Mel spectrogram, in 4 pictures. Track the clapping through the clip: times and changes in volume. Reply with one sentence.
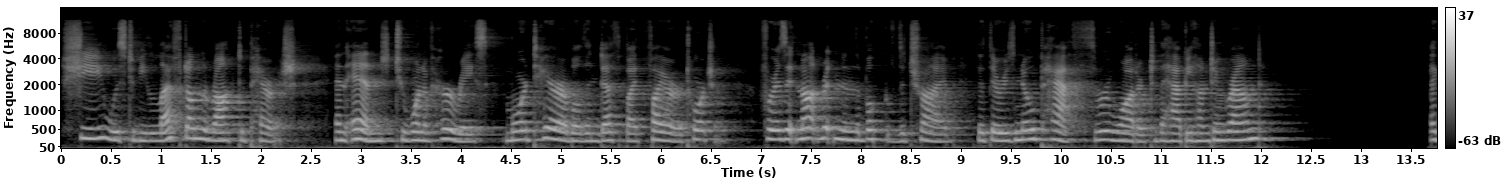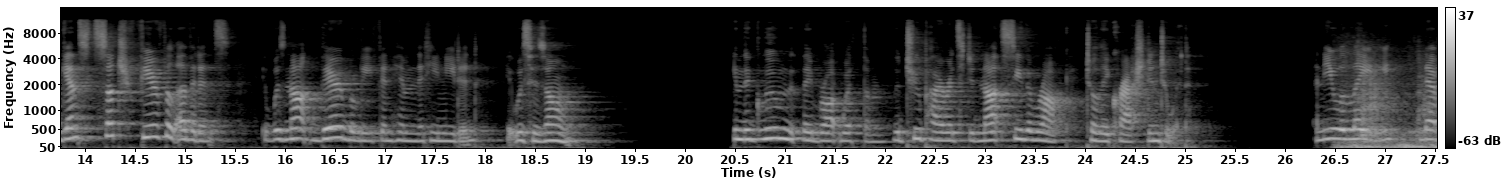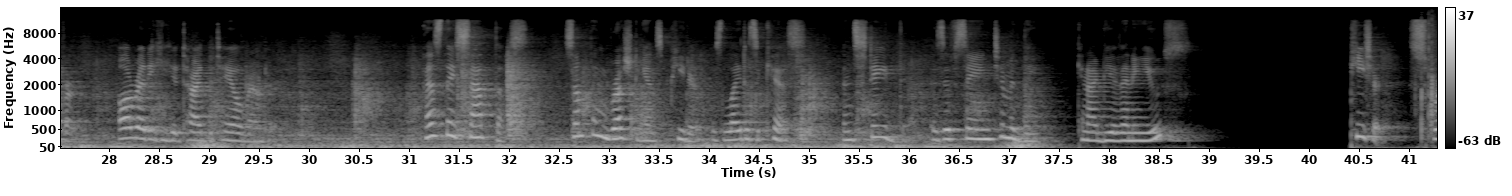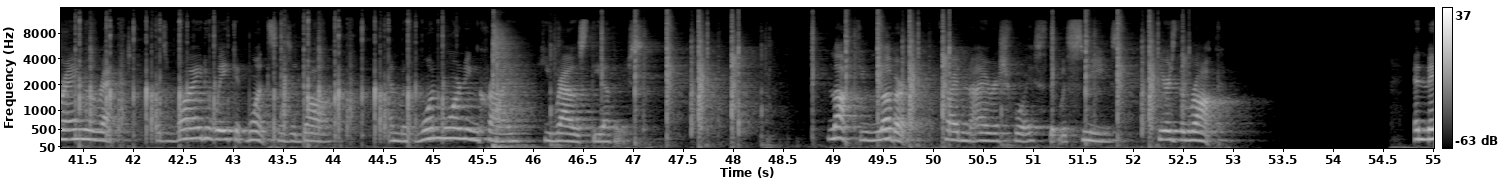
You can hear the clapping from 41.0 to 52.6 s, at a steady volume.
